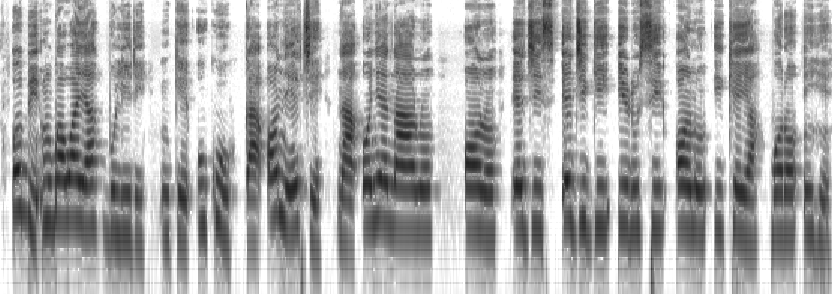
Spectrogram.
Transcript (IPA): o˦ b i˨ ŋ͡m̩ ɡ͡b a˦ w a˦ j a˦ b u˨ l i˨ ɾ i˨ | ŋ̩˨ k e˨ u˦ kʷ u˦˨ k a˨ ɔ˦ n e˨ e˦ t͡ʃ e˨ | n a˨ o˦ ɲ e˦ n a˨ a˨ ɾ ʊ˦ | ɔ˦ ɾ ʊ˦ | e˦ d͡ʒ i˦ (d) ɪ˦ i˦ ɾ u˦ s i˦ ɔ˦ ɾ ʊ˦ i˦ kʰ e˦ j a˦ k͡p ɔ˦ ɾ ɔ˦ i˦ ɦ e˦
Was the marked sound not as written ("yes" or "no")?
yes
